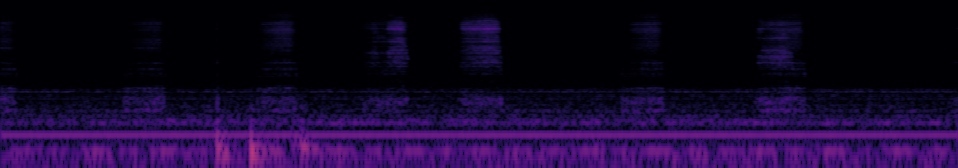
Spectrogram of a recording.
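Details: Female barn owl feeding her young nestlings in a Florida nest box: a run of breathy, noisy hissing bursts of uneven length, irregularly spaced, with a few knocks and a persistent low mechanical hum.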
